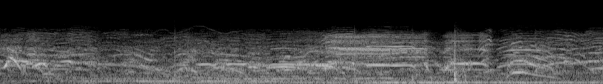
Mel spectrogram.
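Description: Young women shout and cheer nearby, outdoors.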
